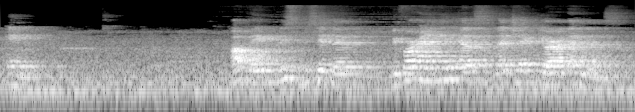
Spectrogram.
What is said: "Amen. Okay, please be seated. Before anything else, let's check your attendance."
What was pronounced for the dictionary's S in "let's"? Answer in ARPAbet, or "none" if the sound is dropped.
none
